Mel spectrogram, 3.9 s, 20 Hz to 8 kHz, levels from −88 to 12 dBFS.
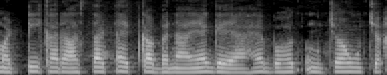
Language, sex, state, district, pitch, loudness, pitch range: Hindi, female, Punjab, Kapurthala, 170 Hz, -18 LUFS, 160-175 Hz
